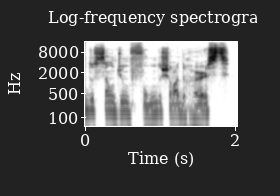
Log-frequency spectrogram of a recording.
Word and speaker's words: Hurst: Hoje com duas mulheres da indústria da música que estão, na verdade, são de um fundo chamado Hearst. É isso?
